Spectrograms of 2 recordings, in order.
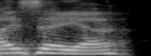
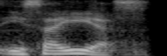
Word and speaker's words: Isaias: And for the record, when we get to the I storm, Isaias. Oh, Just wow. start practicing now. Oh, It's not boy. Isaiah. It's Isaias.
